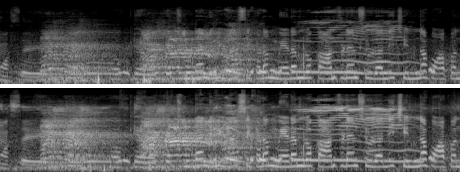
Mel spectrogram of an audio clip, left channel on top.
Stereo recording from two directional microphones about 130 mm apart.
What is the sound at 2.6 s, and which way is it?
A child's voice, 20° right (ahead or behind).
